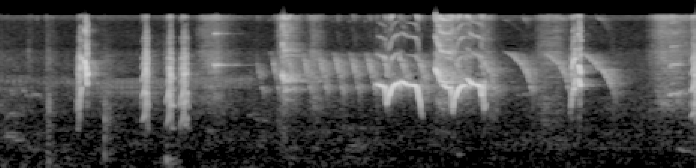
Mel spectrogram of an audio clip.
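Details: Oriental magpie-robin song meant to set other magpie-robins singing: scattered sharp ticking notes, then a rich run of loud, pure downslurred whistles followed by softer sweeping phrases.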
